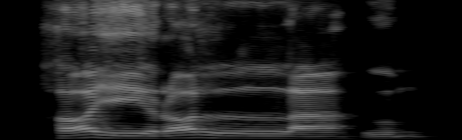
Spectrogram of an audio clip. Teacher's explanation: Fathah tanwin bertemu dengan huruf lam, bacaan idgham bila gunnah, masuk dengan tidak mendengung. Jadi langsung masuk ke huruf lam, ditandai lamnya ada tasdidnya, lamnya dibaca double, tidak mendengung.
